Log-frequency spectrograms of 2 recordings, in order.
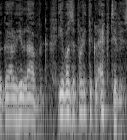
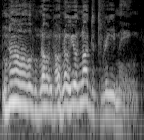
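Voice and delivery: insistent; 5 semitones higher, 4 dB louder than usual. Acted. Ghost insists she is awake.

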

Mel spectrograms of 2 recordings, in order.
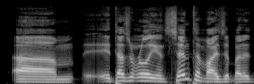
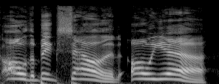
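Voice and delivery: high, delighted sudden remembering; oh yeah, recalling it fondly; surprised recognition; 10 semitones higher than usual. Retold or imitated. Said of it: "you're like".

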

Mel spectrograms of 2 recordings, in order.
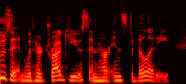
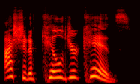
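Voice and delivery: higher, louder, venomous; hysterical threat; 8 semitones higher, 4 dB louder than usual. A narrator's reading. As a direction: spit the threat at him.

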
